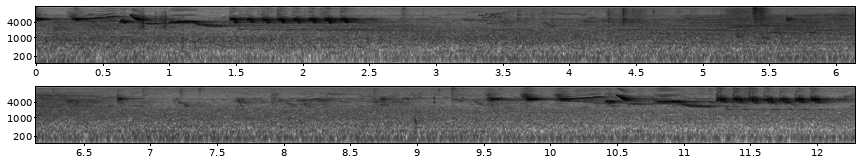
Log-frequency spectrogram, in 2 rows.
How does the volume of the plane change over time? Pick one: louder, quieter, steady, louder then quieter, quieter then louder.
quieter then louder.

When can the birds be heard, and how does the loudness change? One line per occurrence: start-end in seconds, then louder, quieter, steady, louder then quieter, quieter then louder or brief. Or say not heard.
0.0-12.2 steady.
